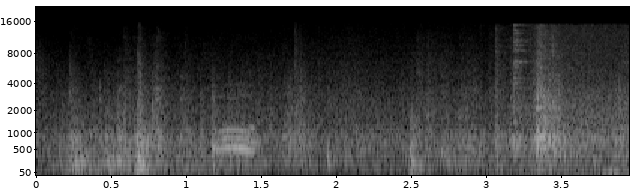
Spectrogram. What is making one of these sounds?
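Rain patters on a window.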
